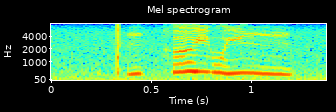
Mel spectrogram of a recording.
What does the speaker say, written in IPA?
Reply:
tʼ i kʰ ə j ʊ j i

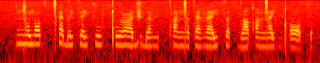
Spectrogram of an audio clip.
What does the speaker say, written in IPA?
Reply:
ŋ͡ǀ o j ɔ t͡s ǀʰ æ d ə j t͡s ɛ j t͡s u v ǃ u ʕ ə d͡ʒ ə b æ v y t͡s tʰ a ŋ͡ǀ ə t æ v æ j t͡s a t͡s d a qʼ ɛ ŋ͡ǀ æ j ǃʼ ɔ t͡s

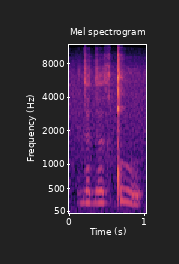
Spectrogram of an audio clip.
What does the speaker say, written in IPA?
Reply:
d ɜ d əː x ǃ u

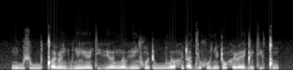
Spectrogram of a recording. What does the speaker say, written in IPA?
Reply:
ŋ uː ʃ uː ǃ ʌ ɳ ɭ ə̃ ʎ u ʎ ə̃ lʲ ɛ̃ː tʲ ə rʲ ɜː l ŋ ʌ l rʲ ã ʎ χʷ ɛ̃ ʈ uː l ʌ h ə̃ ʈ a l dʲ ə χʷ ə˞ ʎ ẽ ʈ ɔ̃ h ə ɭ ɛ dʲ ə̃ ɭ tʲ ʌ ǃ ũ

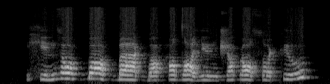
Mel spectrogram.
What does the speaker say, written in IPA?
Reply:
xʲ e n z ɔ ɡ͡b ɒ ɡ͡b a ɡ͡b ɒ h u dˤ a lʲ ɯ n d͡ʒ ɒ ɡ ɒ sˤ u kʲ u

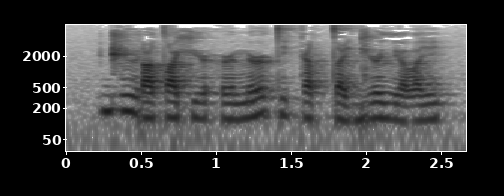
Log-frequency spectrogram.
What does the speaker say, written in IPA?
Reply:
d͡ʒ ɯ ɾ ʊ tˤ ɯ xʲ ə˞ h ə˞ n ə˞ t̪ i k i tˤ t̪ i ɡʲ ə˞ lʲ ɘ lˠ i

